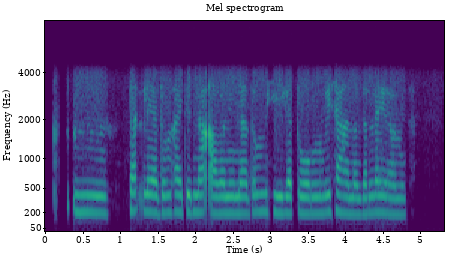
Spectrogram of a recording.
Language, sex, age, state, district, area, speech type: Manipuri, female, 18-30, Manipur, Churachandpur, rural, conversation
